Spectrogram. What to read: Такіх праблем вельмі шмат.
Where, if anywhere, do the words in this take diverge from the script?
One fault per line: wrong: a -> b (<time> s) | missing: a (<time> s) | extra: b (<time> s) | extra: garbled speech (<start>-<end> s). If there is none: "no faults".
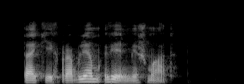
no faults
